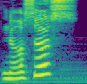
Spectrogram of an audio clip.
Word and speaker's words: Knossos: It was sacred to the goddess at, I'm gonna say it's Knossos. I feel like the K is silent.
